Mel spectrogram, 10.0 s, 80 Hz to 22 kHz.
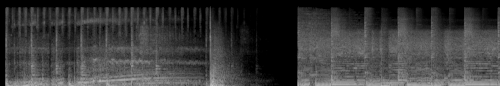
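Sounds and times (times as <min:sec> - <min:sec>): car engine revving: 0:00.2 - 0:04.2
tires squealing: 0:01.3 - 0:04.2.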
